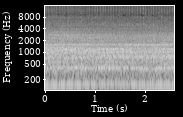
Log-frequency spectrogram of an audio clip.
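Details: 1996 Chevrolet Corvette C4, LT4 engine, ZF manual gearbox: idling evenly with a steady mid-pitched hum and a faint rattle underneath; gearbox noise problem, cause unknown.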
